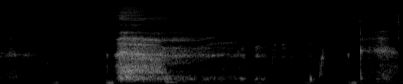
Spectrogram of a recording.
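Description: A man's breathy sigh into the microphone about a second in, fading out over most of a second, followed by a few faint clicks and a short breath near the end.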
